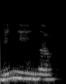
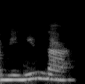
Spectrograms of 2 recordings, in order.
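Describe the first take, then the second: First: The stress falls on the middle syllable. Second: The stress falls on the last syllable. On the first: The speaker calls it right. "a leitura é menina" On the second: The speaker calls it wrong. "Se ela tivesse acento, seria menina"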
